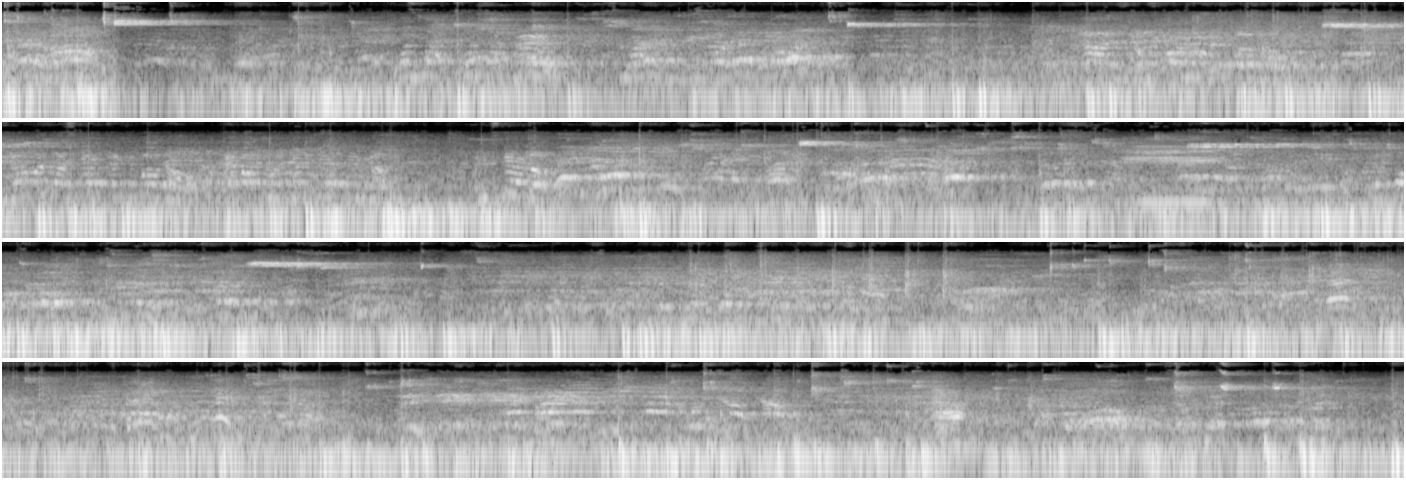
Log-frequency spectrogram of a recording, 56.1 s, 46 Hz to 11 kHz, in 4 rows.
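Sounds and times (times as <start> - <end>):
echoing voices in hall: 0.0 - 56.0.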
